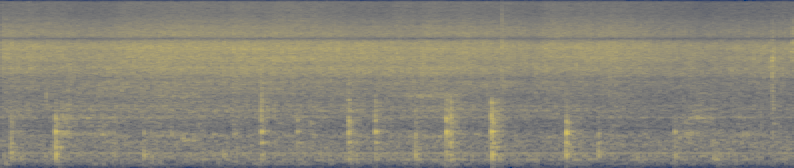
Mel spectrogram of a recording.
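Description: Mushrooms sizzle and fry in a pan as they are stirred for a curry-coconut chicken dish, giving a steady hiss of frying with scattered clicks and scrapes of a utensil against the pan, close up and without talk.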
